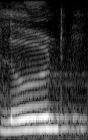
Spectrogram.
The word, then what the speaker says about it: learned: So because of that, this learned is a describing word, right. So we pronounce it as learned to rhyme with created weighted. Learned, we at the last ed we used to pronounce it id, okay, like that.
